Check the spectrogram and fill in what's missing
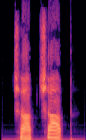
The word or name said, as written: chop-chop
